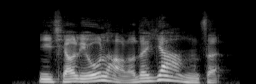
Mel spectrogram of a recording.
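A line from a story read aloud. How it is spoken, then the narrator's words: Laughing. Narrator (Chinese): 宝玉向黛玉笑道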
